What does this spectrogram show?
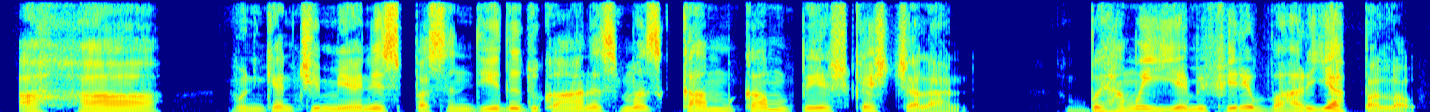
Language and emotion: Kashmiri, surprised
